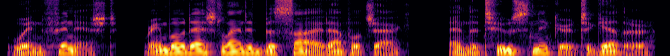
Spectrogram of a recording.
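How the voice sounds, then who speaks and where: A man narrates a story in a low, gravelly voice. His pitch swings widely as he reads, giving the scripted text an expressive storyteller's delivery. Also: normal speed. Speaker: fan fiction reader.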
